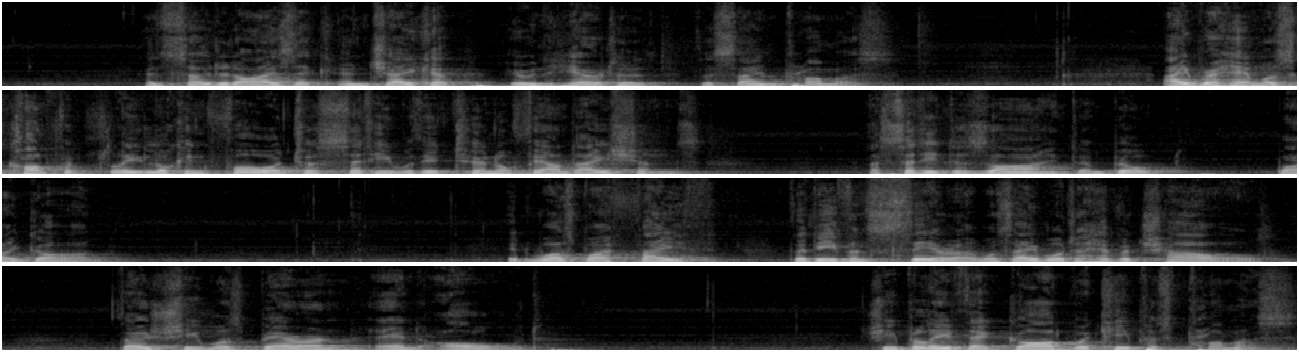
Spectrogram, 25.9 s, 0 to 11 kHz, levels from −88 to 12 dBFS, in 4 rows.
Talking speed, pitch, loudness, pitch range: 130 wpm, 145 Hz, -23 LUFS, 120-165 Hz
